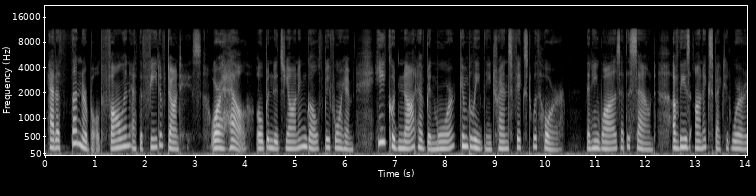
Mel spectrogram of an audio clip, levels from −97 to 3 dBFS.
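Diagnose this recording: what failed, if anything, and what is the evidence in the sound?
Nothing failed; no fault is audible anywhere in the recording.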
